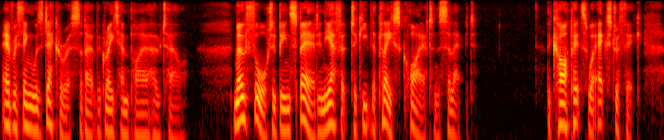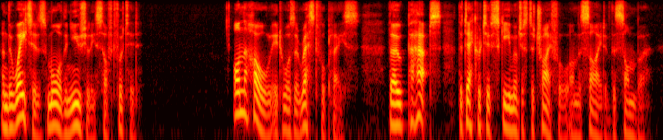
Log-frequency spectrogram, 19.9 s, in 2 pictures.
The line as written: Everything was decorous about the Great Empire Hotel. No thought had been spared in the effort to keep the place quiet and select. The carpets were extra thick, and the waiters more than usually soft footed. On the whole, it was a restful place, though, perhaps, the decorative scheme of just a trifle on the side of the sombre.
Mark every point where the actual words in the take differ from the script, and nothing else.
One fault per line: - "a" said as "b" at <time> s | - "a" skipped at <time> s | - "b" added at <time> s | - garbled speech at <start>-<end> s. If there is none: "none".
none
